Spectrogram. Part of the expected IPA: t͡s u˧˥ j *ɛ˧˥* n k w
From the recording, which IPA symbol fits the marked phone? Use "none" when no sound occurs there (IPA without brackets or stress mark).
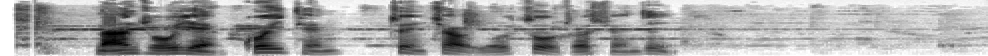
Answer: ɛ˨˩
